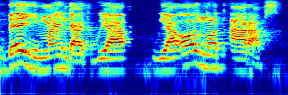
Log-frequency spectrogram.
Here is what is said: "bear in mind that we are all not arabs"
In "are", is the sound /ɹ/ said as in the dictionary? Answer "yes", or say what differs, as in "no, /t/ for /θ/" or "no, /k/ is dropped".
no, /w/ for /ɹ/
